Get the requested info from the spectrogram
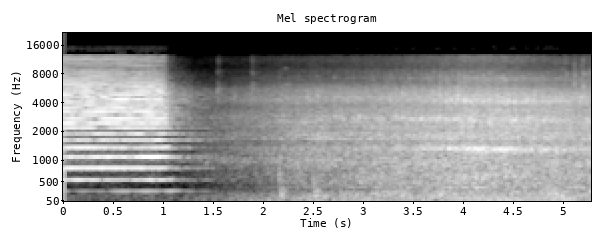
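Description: Batara Kresna railbus horn sounding one steady note, cutting off about a second in. The railbus then passes close by, its running noise building into a loud rumble and rattle.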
